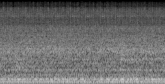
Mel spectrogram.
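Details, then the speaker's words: Audi R8 at idle, listening on top of engine: even idle with fine, quick mechanical ticking from the high-pressure fuel pump and injectors; sounds normal, apart from a separate oil pan noise. "Ist top. Die Einspritzventile so. Die Hochdruckpumpe."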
